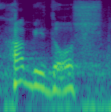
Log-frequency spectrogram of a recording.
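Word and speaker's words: Abydos: Uh so in a city of AB which in Greek uh ways is is pronounced Abd Abidos in ancient Egypt around 4,000 years ago in the reign of Serotin III.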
